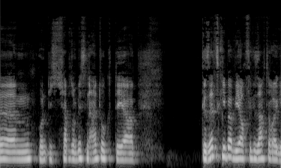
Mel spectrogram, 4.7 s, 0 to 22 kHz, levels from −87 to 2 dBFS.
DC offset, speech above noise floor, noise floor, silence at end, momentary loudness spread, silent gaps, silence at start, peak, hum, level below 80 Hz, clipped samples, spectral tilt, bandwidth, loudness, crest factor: under 0.1%; 50 dB; -75 dBFS; 0 s; 8 LU; none; 0 s; -10 dBFS; none; -68 dBFS; under 0.1%; -7 dB/octave; 14 kHz; -26 LUFS; 16 dB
